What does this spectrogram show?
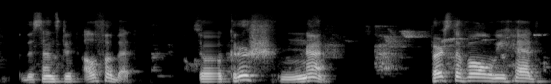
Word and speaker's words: Krishna: So this is the T. Okay, the front part of your mouth. You say Krishna. This is how it goes. Krishna.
